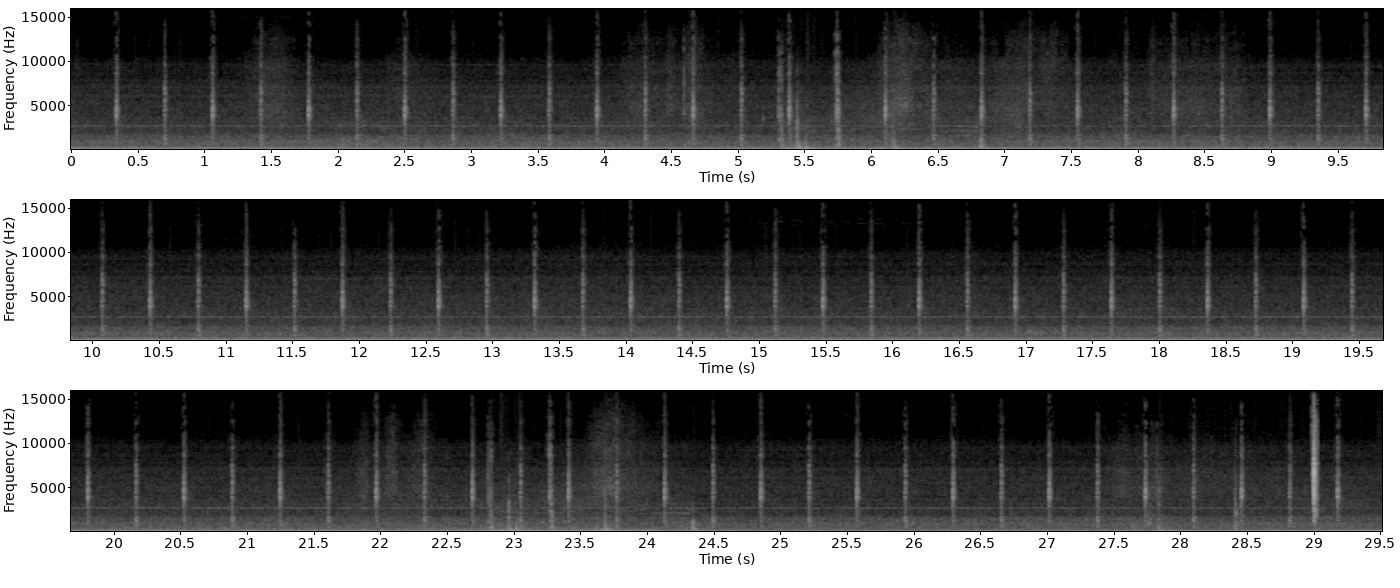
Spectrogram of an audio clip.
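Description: Car engine idling steadily while stopped in traffic, a low rumble with a regular light ticking over it, about two ticks a second. It grows louder near the end.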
